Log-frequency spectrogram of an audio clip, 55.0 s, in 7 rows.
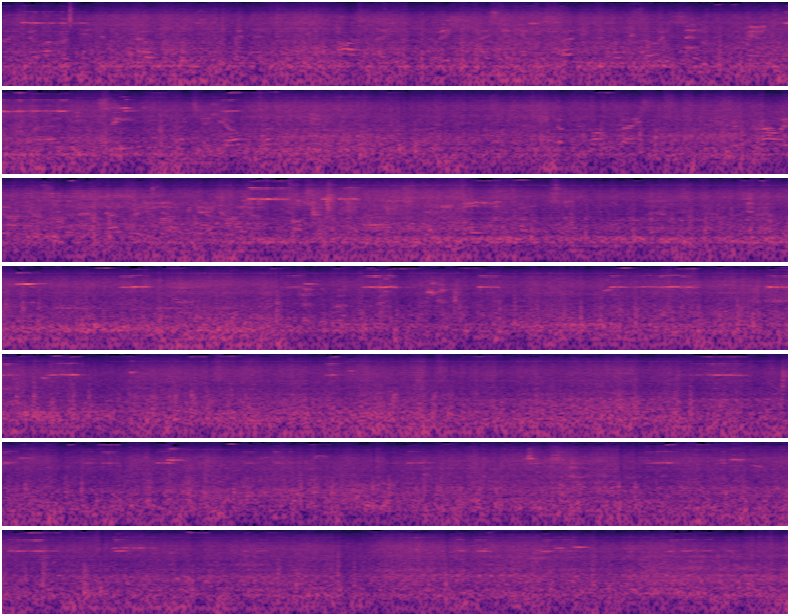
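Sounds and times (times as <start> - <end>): train wheels rumbling on track: 0.0 - 55.0
wheel squeals: 0.1 - 1.0, 7.8 - 9.3, 18.1 - 19.5, 23.2 - 25.5, 26.4 - 28.6, 29.6 - 30.6, 31.2 - 32.8, 38.4 - 42.6, 43.3 - 43.6, 45.6 - 49.8, 51.6 - 54.6.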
